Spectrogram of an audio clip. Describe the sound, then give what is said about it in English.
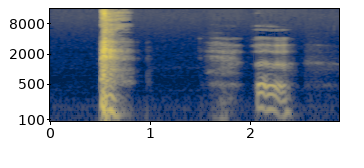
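A voice imitates a cough: one harsh, loud burst, then a softer raspy sound and a short voiced grunt, with brief pauses between. “And you can see that they cough.”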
